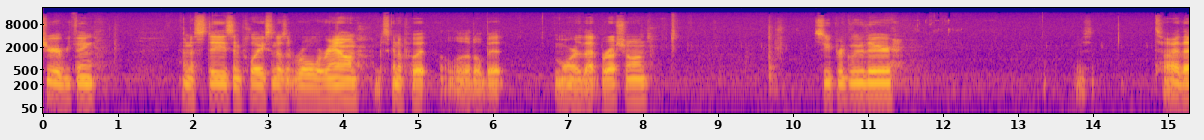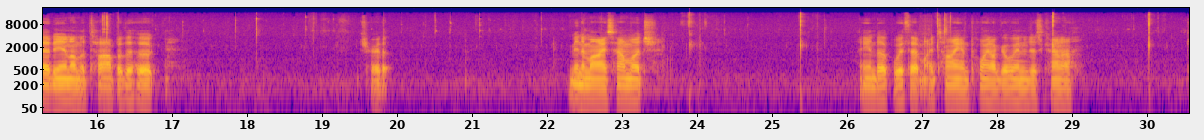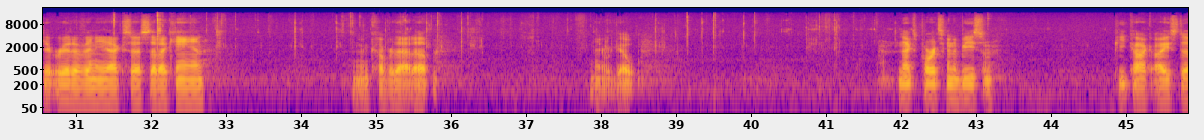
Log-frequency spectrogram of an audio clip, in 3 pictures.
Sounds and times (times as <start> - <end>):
Speech: 0.0 - 0.8, 1.8 - 6.2, 6.8 - 8.1, 10.3 - 11.4, 14.8 - 16.8, 19.6 - 19.9, 22.3 - 23.6, 26.2 - 29.1, 30.6 - 32.8, 34.7 - 35.8, 37.9 - 38.5, 42.0 - 43.3, 44.9 - 45.8.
